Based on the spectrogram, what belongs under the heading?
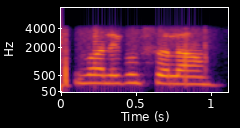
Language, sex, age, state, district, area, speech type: Kashmiri, female, 18-30, Jammu and Kashmir, Anantnag, urban, conversation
